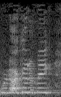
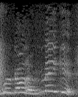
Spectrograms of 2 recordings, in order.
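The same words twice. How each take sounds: First: Very high falsetto squeal; mock kid panic. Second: Hushed, very high squeal; mock little-boy squeak, kept soft; hopeful kid cheer. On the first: Boy being chased beside his brother, high mock-panicked squeal. Losing the race, acted. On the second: Boy to his brother as they race along, hopeful high squeak. Brothers bonding while running, acted.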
